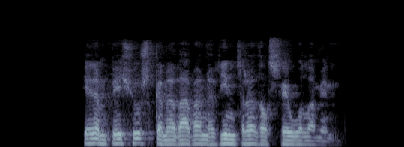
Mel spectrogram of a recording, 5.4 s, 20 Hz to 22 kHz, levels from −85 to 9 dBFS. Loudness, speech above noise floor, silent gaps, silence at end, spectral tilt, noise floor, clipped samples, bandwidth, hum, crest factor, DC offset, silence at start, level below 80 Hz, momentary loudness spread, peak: -26 LUFS; over 64 dB; none; 0.95 s; -6.5 dB/octave; under -90 dBFS; under 0.1%; 7.8 kHz; none; 18 dB; under 0.1%; 1.15 s; -62 dBFS; 8 LU; -10 dBFS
